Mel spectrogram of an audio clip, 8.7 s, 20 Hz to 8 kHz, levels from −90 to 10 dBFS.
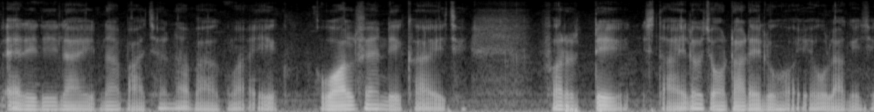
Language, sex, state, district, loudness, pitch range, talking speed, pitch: Gujarati, male, Gujarat, Valsad, -19 LUFS, 95-110 Hz, 115 wpm, 100 Hz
